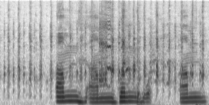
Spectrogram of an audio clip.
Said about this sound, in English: Getting them chickens.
